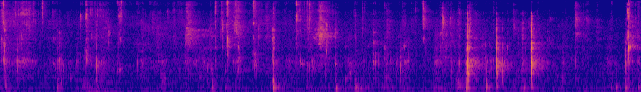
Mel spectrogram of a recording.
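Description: Fingers squelch and tear through soft, saucy meat close up.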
